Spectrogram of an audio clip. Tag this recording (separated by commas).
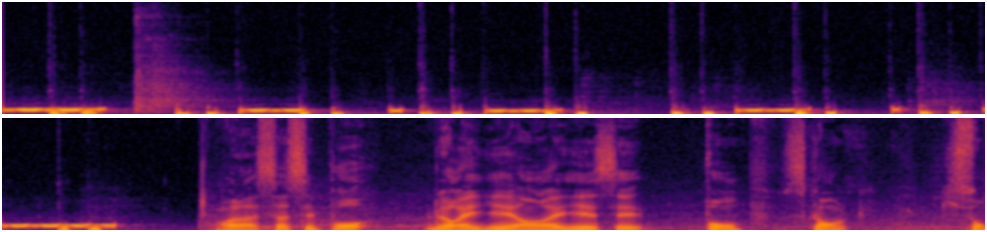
Synthesizer, Speech, Keyboard (musical), Musical instrument, Music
